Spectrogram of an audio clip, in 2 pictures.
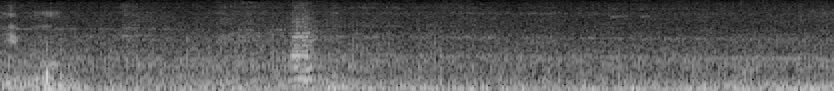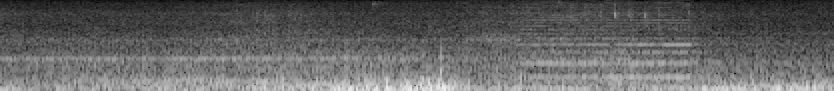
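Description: Wind and road rumble from riding a two-wheeler through city traffic, with a vehicle horn honking once, briefly, near the end.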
